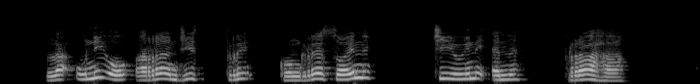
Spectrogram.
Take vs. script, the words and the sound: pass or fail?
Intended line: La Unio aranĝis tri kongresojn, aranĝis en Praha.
fail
